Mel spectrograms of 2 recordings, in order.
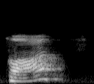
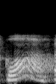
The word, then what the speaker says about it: Skloss: And now, like, we'll play a show at a club and people are like, that band Skloss. I'm like, wow, they just said it. They just said my name. Without, I didn't have to spell it or, like, tell them it sounds like dental floss.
